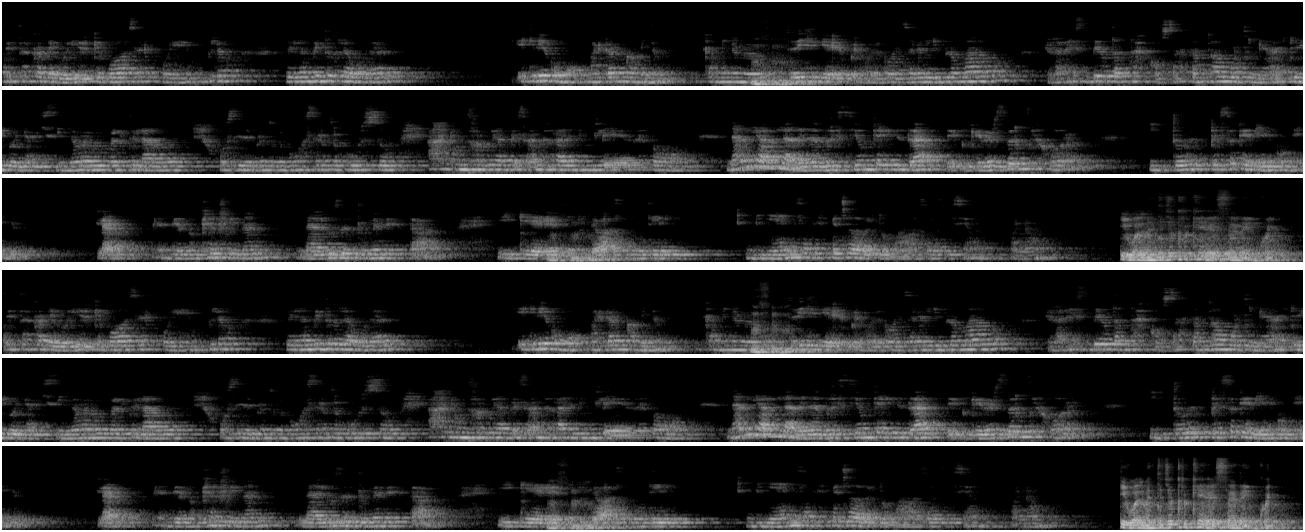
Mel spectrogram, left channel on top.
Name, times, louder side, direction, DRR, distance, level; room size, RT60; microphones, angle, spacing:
voice 1, 0.0-3.9 5.1-6.7 7.0-10.0 10.4-19.8 20.0-23.8 24.5-26.2 27.0-30.3 30.6-32.7 33.5-36.5, equal, 75° left, -4 dB, 1.1 m, -29 dB
voice 2, 7.5-8.0 31.5-32.0 37.2-38.7, right 2 dB, 45° right, 4 dB, 0.3 m, -23 dB
3.2 x 2.1 x 3.0 m, 1.1 s
head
